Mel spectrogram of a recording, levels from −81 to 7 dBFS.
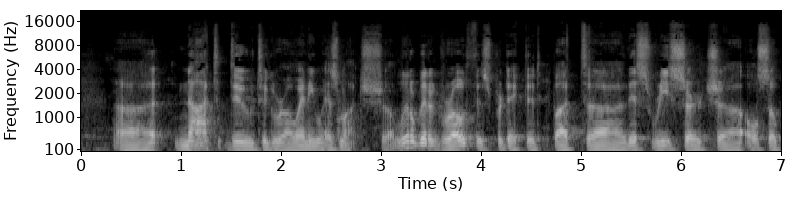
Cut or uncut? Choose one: cut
